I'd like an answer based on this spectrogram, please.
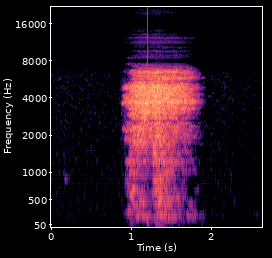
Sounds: Sniff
